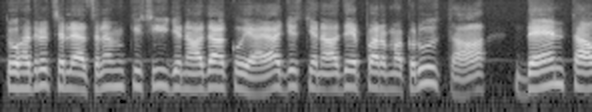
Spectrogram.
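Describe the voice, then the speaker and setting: Male preacher, Urdu-speaking Pakistani accent, high crisp voice, dry close sound, quotes Arabic verses. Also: a bit bright, no echo. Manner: rhetorical questions to the audience. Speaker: religious teacher. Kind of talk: sermon.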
